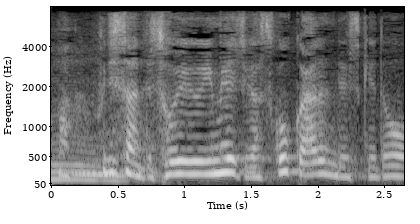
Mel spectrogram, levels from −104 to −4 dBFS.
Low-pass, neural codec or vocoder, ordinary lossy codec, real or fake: 7.2 kHz; none; AAC, 32 kbps; real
